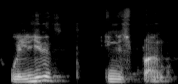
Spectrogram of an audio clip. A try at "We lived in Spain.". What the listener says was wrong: Spain, muy bien.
